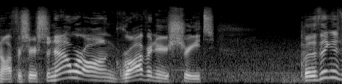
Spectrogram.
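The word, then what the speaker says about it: Grosvenor: I think it's called grosvener but no it's graer right you have to remember guys the S is silent by speaking of a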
